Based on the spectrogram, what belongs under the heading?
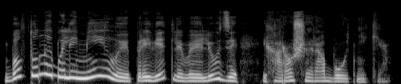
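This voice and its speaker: A woman narrating a children's fairy tale with lively, expressive storytelling. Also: on the low side, fairly quick, no echo, clean studio sound. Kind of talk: audiobook fairy-tale reading.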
